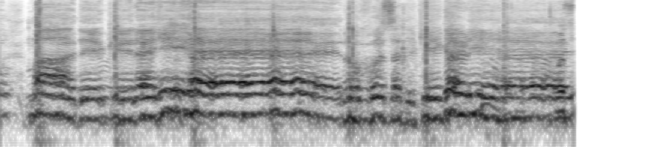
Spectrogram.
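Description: A man chants loudly into a microphone, heard through loudspeakers.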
